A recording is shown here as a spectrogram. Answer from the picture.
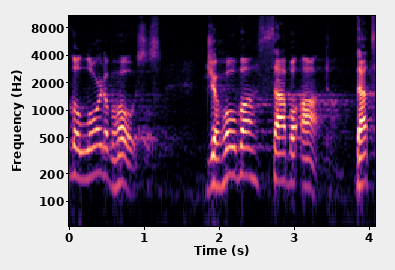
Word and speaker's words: Jehovah Sabaoth: He's called the Lord of hosts, Jehovah Sabaoth.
